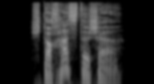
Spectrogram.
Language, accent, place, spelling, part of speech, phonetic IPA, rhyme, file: German, Germany, Berlin, stochastischer, adjective, [ʃtɔˈxastɪʃɐ], -astɪʃɐ, De-stochastischer.ogg
- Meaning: inflection of stochastisch: 1. strong/mixed nominative masculine singular 2. strong genitive/dative feminine singular 3. strong genitive plural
